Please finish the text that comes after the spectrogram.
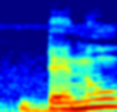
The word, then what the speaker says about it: Deno: First of ऑल, डेनो को हम डीनो बोलें या डेनो बोलें, तो रायन डाल जो कि क्रिएटर हैं डीनो के, उन्होंने खुद बोला है कि जो इसका प्रोनाउंसिएशन है वो डीनो है, ना कि डेनो।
